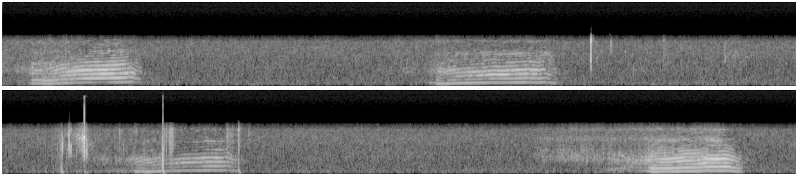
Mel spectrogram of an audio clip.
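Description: Long, droning, tonal snores on the in-breath, roughly every four to five seconds, with a few faint clicks between them.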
